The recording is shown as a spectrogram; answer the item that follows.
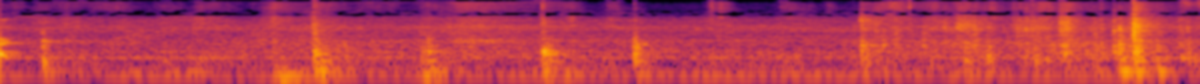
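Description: Faint handling noises: a scattering of soft clicks and taps as a coiled braided charging cable is turned over and untangled in the hands.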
